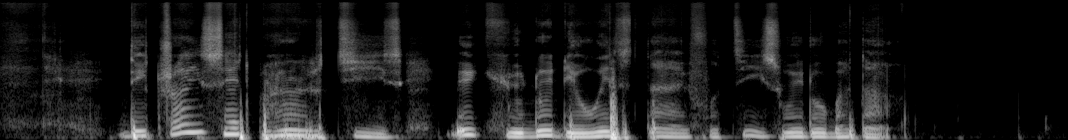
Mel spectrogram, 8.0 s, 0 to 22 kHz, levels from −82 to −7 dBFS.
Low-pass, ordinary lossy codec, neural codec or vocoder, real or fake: none; none; autoencoder, 48 kHz, 128 numbers a frame, DAC-VAE, trained on Japanese speech; fake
